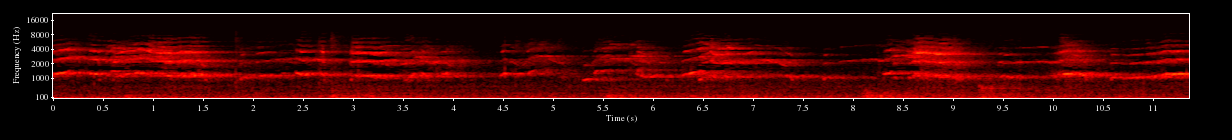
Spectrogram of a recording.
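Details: Several young peregrine falcons being fed at their nest on a campus in Orange, Australia, give insistent, harsh, wavering wails that overlap and rise and fall, forming a continuous chorus throughout.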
